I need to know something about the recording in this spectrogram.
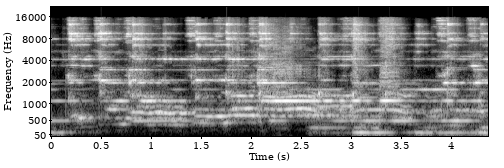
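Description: Bells ringing continuously through devotional kirtan music during an aarti, with a wavering sung melody in the middle and low drum beats coming back in during the second half.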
